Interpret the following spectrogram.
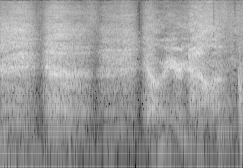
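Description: A man gasping in short, broken breaths, panicked and out of breath.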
